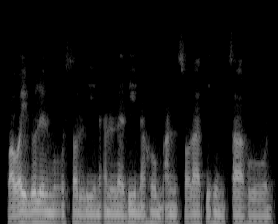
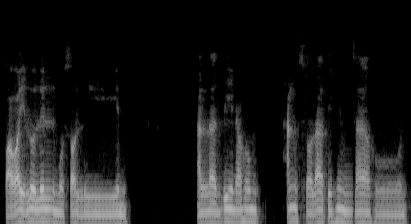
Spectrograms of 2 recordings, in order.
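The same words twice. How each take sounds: First: It flows on without a pause after musallin. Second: It pauses after musallin before continuing.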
